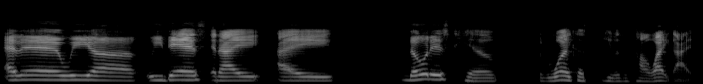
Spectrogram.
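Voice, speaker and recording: A young woman co-hosting a podcast, telling stories in a giggly, animated way. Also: fairly low pitch, measured pace, clear, resonant tone, dry recording, rough recording. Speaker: podcast co-host. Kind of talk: casual chat. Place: South Korea.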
